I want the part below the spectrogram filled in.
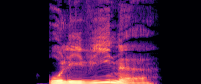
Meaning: nominative/accusative/genitive plural of Olivin
- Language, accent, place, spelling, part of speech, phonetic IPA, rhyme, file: German, Germany, Berlin, Olivine, noun, [oliˈviːnə], -iːnə, De-Olivine.ogg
